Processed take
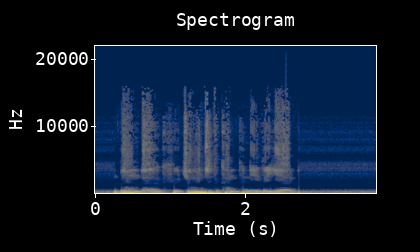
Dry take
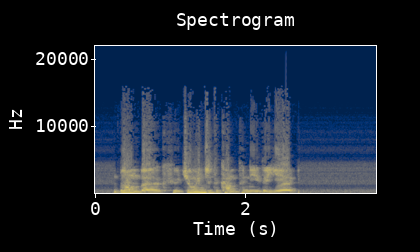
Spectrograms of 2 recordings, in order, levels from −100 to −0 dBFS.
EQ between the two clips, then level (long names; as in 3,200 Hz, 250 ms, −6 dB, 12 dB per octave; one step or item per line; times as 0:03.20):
Chebyshev band-stop filter 140–8,900 Hz, order 2
low-shelf EQ 460 Hz +9.5 dB
dynamic equaliser 150 Hz, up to −6 dB, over −29 dBFS, Q 1.3
−3.5 dB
